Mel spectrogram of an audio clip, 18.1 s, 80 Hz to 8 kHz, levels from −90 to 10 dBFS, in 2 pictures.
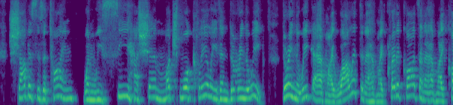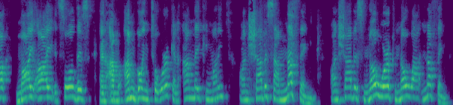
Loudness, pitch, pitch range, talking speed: -24 LUFS, 215 Hz, 185-240 Hz, 195 wpm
